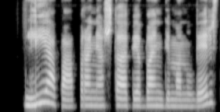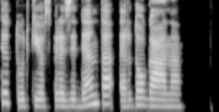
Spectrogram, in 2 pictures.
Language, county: Lithuanian, Telšiai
